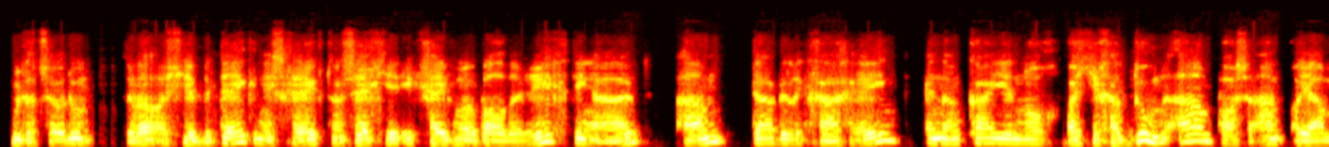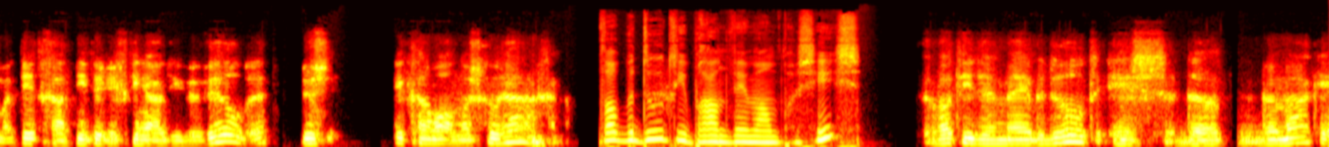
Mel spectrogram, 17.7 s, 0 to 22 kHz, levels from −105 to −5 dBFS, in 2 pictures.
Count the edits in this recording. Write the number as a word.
one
